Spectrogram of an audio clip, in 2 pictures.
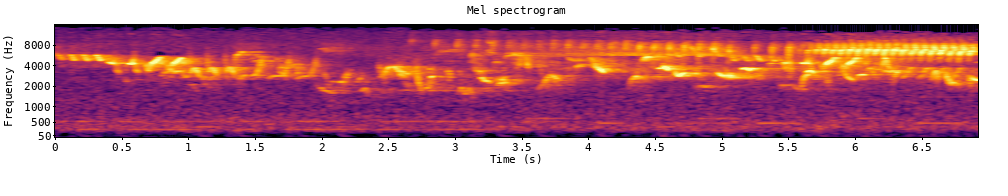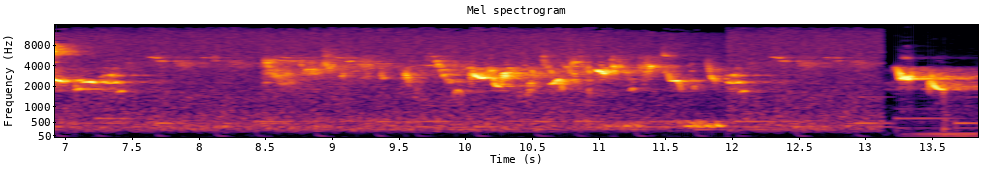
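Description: Several birds singing: a busy chorus of chirps, whistles and trills, with a fast high trill about six to seven seconds in. Near the end the background changes abruptly and a low steady hum comes in.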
